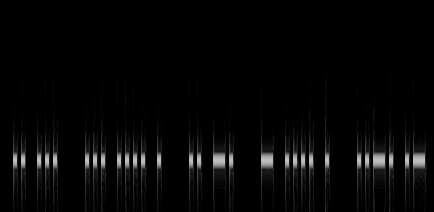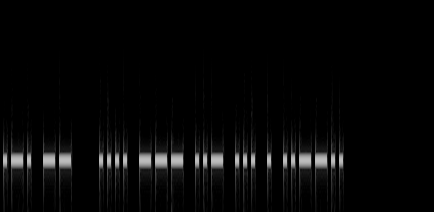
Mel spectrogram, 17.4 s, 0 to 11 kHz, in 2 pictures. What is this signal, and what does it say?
Morse code, heard as a keyed tone, about 15 wpm, 700 Hz. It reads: IS SHE IN THE FARM HOUSE?
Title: Sentences from Top 1000 Words - Review Part 2 - 15wpm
